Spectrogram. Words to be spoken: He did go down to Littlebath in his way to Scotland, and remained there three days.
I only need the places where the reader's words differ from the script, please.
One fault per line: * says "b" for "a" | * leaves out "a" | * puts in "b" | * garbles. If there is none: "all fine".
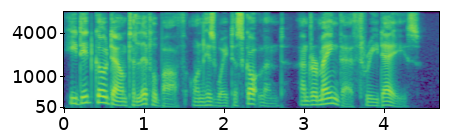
* says "on" for "in"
